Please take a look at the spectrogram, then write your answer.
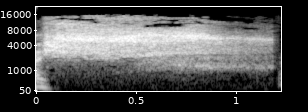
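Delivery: slow whispered shh to set a flashback; long hushing shh. Acted. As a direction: hush the listener before the story.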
